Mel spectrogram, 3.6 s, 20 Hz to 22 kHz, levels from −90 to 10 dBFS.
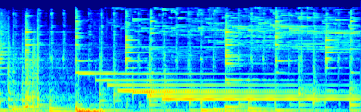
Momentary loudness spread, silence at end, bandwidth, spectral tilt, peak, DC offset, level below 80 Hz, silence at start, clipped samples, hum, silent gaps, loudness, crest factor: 3 LU; 0 s; 17 kHz; -3 dB/octave; -4 dBFS; under 0.1%; -26 dBFS; 0 s; under 0.1%; none; none; -22 LUFS; 18 dB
